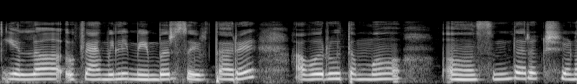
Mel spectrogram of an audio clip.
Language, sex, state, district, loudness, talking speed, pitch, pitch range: Kannada, female, Karnataka, Belgaum, -12 LUFS, 95 wpm, 240 Hz, 230-255 Hz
